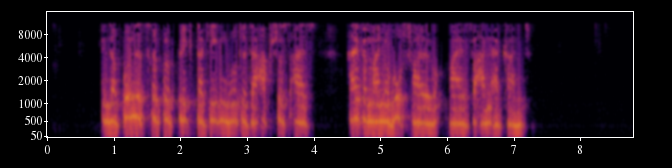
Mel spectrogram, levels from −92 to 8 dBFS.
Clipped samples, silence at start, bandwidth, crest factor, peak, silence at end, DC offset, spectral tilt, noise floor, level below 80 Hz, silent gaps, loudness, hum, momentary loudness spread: under 0.1%; 0.95 s; 11.5 kHz; 20 dB; 0 dBFS; 1.7 s; under 0.1%; -2.5 dB/octave; -52 dBFS; -54 dBFS; none; -18 LUFS; none; 6 LU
